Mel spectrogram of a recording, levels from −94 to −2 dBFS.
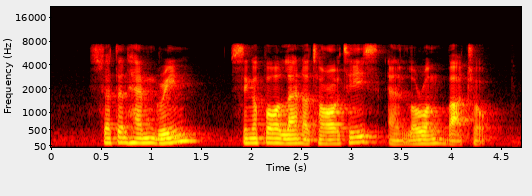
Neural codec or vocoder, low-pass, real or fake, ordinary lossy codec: none; 7.2 kHz; real; none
